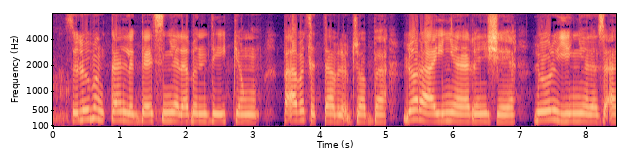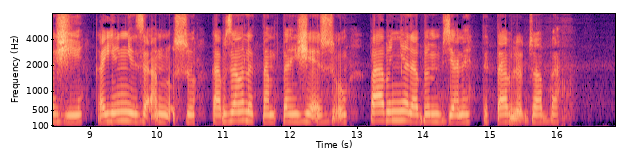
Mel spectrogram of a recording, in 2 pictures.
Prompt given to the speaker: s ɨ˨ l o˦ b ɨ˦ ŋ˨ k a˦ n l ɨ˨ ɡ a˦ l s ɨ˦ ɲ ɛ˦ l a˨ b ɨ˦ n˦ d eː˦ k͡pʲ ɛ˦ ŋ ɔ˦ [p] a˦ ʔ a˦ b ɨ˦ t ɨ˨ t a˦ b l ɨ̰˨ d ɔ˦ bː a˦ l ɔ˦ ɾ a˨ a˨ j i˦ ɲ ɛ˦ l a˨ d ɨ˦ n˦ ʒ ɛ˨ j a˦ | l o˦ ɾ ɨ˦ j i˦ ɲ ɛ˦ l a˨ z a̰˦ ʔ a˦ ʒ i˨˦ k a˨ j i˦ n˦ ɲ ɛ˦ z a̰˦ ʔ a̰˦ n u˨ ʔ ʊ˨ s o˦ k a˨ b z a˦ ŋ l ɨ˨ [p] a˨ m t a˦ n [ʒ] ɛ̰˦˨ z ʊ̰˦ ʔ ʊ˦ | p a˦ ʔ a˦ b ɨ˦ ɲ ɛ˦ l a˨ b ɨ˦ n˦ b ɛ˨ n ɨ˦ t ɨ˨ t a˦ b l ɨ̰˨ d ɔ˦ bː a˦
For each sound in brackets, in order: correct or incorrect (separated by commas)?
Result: correct, incorrect, correct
